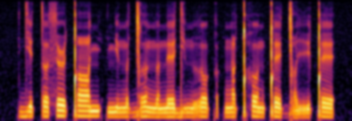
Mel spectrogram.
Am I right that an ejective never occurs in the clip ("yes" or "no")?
yes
